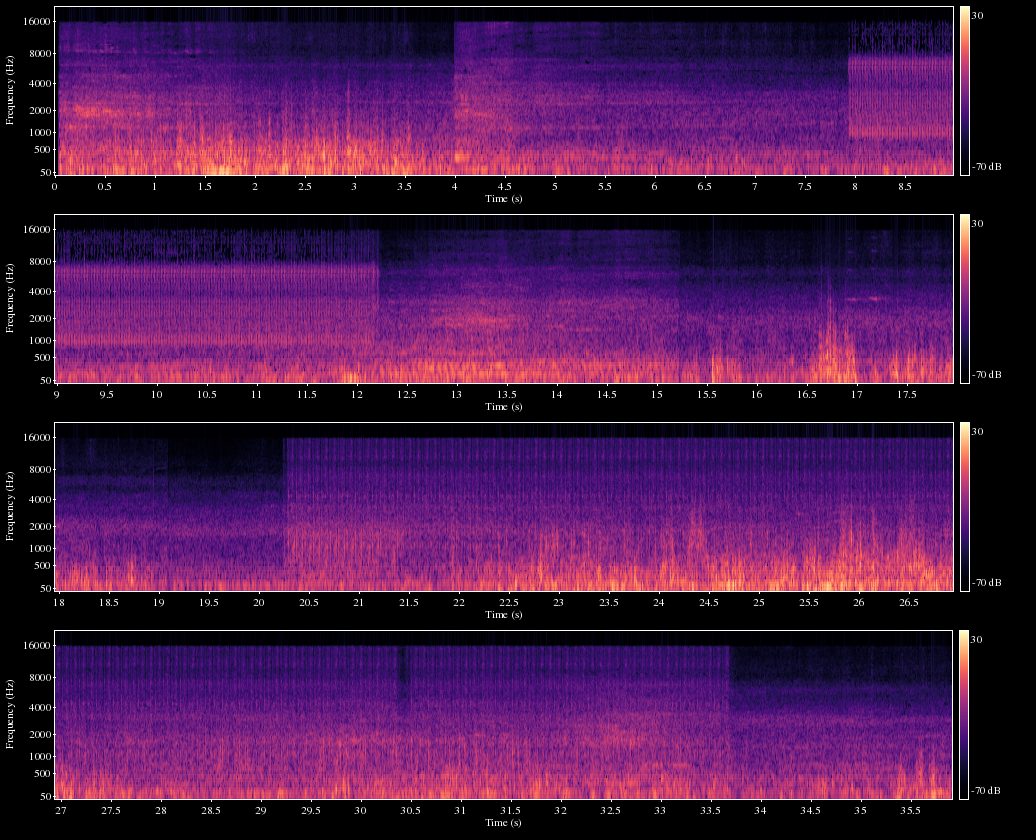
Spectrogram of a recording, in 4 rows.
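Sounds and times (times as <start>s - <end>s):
camera shutter burst: 8.0s - 12.2s, 20.2s - 33.7s.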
